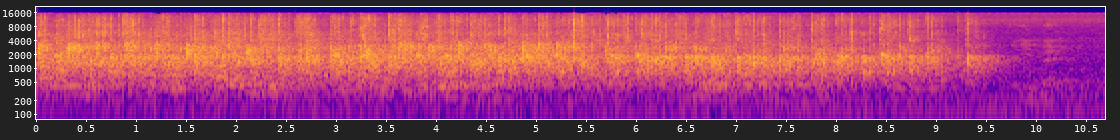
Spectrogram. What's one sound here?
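A man preaches loudly and with passion through a microphone in an echoing hall.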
